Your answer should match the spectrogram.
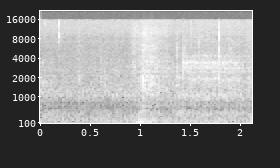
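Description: Quiet handling noise from test leads being attached to a capacitor: a soft knock about a second in and a small click shortly after, as alligator-clip test leads are clipped on.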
